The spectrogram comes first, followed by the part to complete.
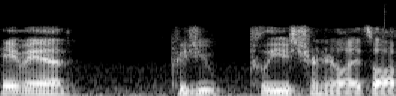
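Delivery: acted-out polite, friendly, nice tone. Retelling asking a man to turn his car lights off, retelling a polite request. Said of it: "I made that my tone sound much nicer there".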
